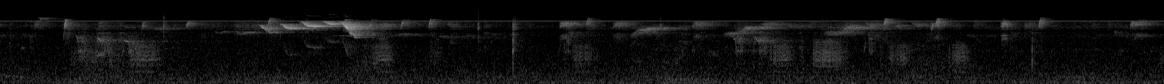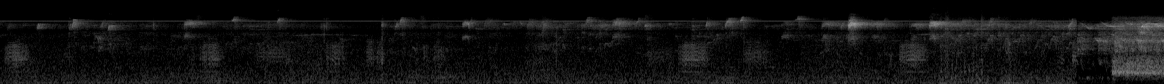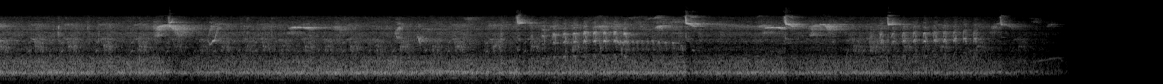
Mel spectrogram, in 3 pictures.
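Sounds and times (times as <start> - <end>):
bird chirps and calls: 22.3 - 34.0.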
